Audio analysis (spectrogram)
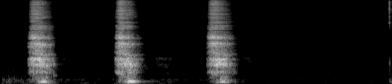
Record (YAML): exhalation_length: 3.9 s
exhalation_amplitude: 32234
exhalation_signal_mean_std_ratio: 0.33
survey_phase: beta (2021-08-13 to 2022-03-07)
age: 65+
gender: Male
wearing_mask: 'No'
symptom_none: true
smoker_status: Never smoked
respiratory_condition_asthma: false
respiratory_condition_other: false
recruitment_source: REACT
submission_delay: 3 days
covid_test_result: Negative
covid_test_method: RT-qPCR
influenza_a_test_result: Negative
influenza_b_test_result: Negative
